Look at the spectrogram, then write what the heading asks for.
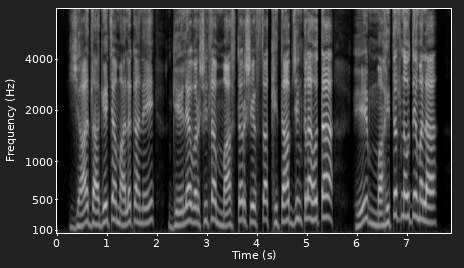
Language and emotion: Marathi, surprised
